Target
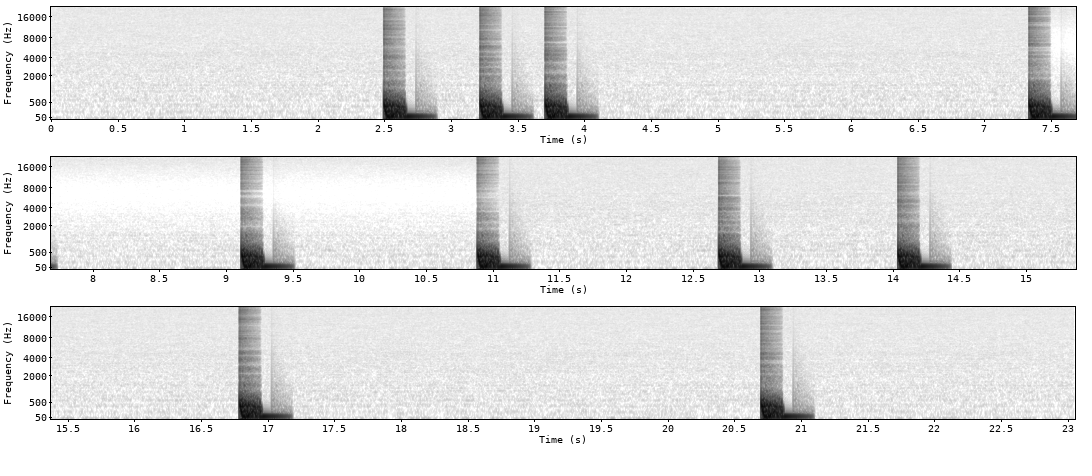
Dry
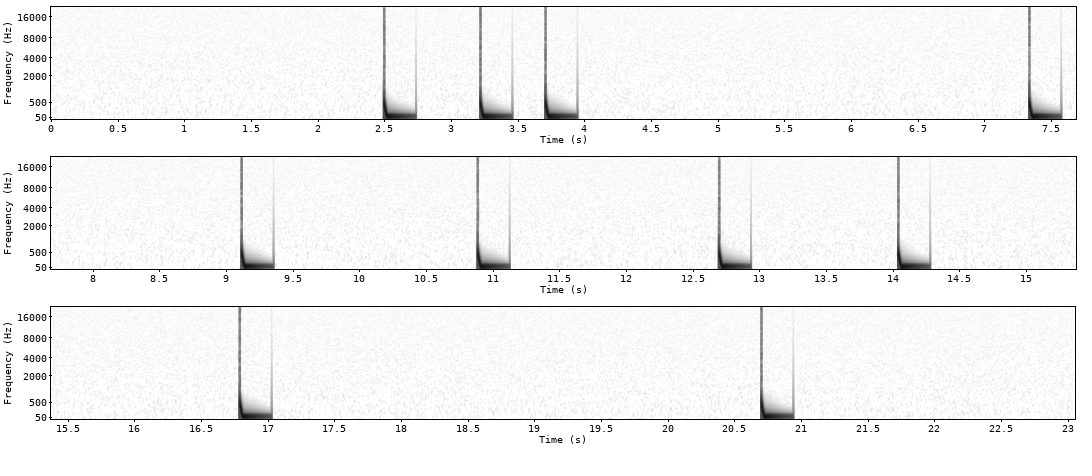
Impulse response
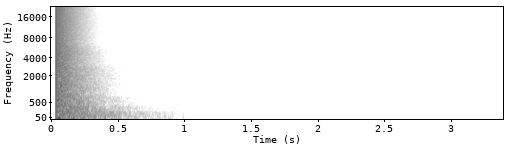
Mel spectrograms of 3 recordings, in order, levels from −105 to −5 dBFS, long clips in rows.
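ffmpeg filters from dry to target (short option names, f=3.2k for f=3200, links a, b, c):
-filter_complex "[0:a]asettb=1/sr,asplit=3[a][b][c];[a]atrim=end=7.454[d];[b]atrim=start=7.45:end=10.99,asetpts=PTS-STARTPTS,afade=t=in:d=0.004:c=qsin,afade=t=out:st=3.536:d=0.004:c=qsin,equalizer=f=6.2k:t=o:w=2.1:g=-13[e];[c]atrim=start=10.986[f];[d][e]acrossfade=d=0.004:c1=hsin:c2=qsin[g];[g][f]acrossfade=d=0.004:c1=qsin:c2=hsin[h];[1:a]atrim=start_sample=2205,afade=t=out:st=0.2:d=0.01,atrim=end_sample=9261[i];[h][i]afir=irnorm=-1:irlink=0,volume=5.5dB"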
